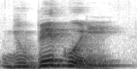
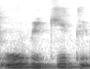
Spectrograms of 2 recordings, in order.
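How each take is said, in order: First: It is pronounced with English sounds and stress. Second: It is read with Spanish sounds, letter by letter. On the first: The word is recognized as English. The speaker calls it right. "eso es en inglés" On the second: The speaker did not know it was an English word. The speaker calls it wrong. "yo estaba tratando de decirlo así"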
